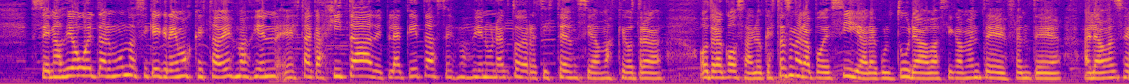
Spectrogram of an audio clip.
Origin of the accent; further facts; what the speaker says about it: Argentina; Incluso como argentinos, cuando vas te das cuenta del nivel de centralismo que hay en Lima.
